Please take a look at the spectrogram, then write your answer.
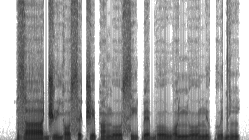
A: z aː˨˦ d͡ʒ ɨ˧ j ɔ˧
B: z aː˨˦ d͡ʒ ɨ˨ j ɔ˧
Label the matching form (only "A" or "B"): A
